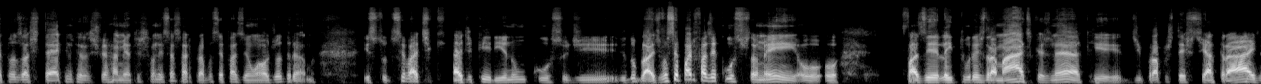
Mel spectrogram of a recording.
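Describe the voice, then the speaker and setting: A man's voice: on the low side, creaky, dry recording. A man with a Brazilian Portuguese accent giving casual interview advice, explaining things with emphatic repetition. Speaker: voice actor giving career advice.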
